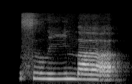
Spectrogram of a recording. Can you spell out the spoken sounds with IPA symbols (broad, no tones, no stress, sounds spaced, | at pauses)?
s ɯ ð i n a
